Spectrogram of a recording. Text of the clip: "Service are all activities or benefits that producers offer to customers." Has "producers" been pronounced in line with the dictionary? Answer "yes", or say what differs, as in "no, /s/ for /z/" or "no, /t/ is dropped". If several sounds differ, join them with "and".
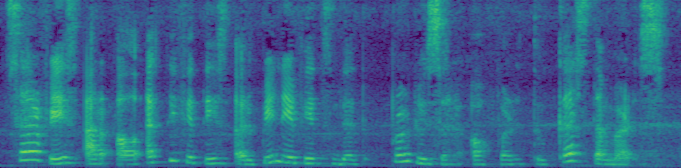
no, /z/ is dropped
